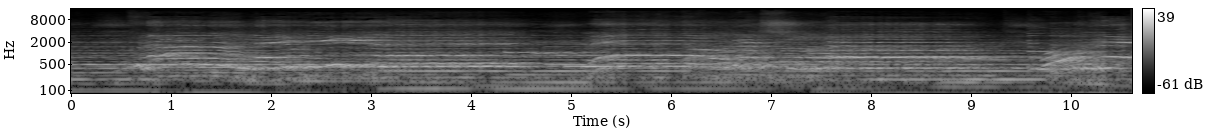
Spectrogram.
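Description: A woman sings a slow gospel song into a microphone over an instrumental accompaniment with long held bass notes; her voice slides up into several held phrases.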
